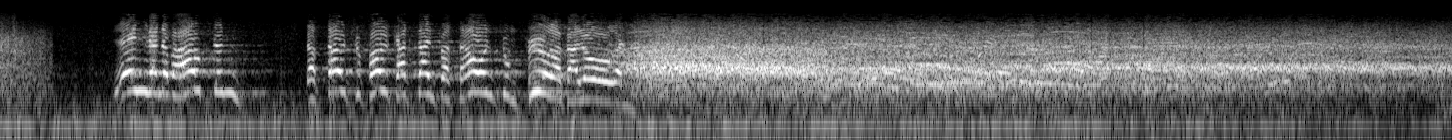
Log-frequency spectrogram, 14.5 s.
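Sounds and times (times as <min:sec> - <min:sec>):
speech: 0:01.4 - 0:07.0
rally crowd shouting in sports palace: 0:06.3 - 0:14.5.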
